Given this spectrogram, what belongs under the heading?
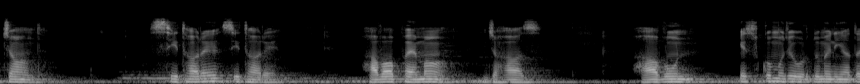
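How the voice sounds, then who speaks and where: A man teaching a language lesson, reading out vocabulary words and explaining them slowly and patiently, often repeating a word several times. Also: mid-range voice. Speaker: Persian teacher.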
